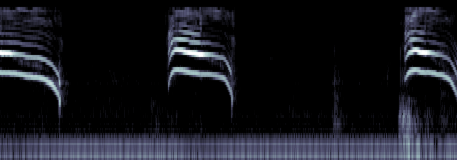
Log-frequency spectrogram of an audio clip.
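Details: Kittens crying, used to lure a feral mother cat into a trap: three loud, high, harmonic meows that rise then fall, about every two seconds, with a low steady hum underneath.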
